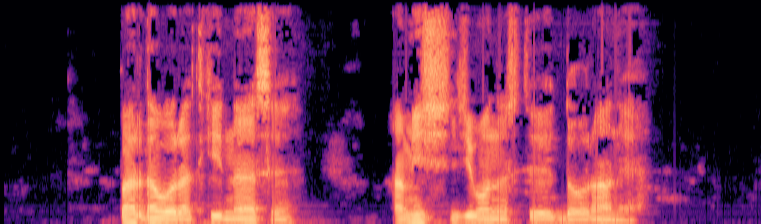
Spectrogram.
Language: Kati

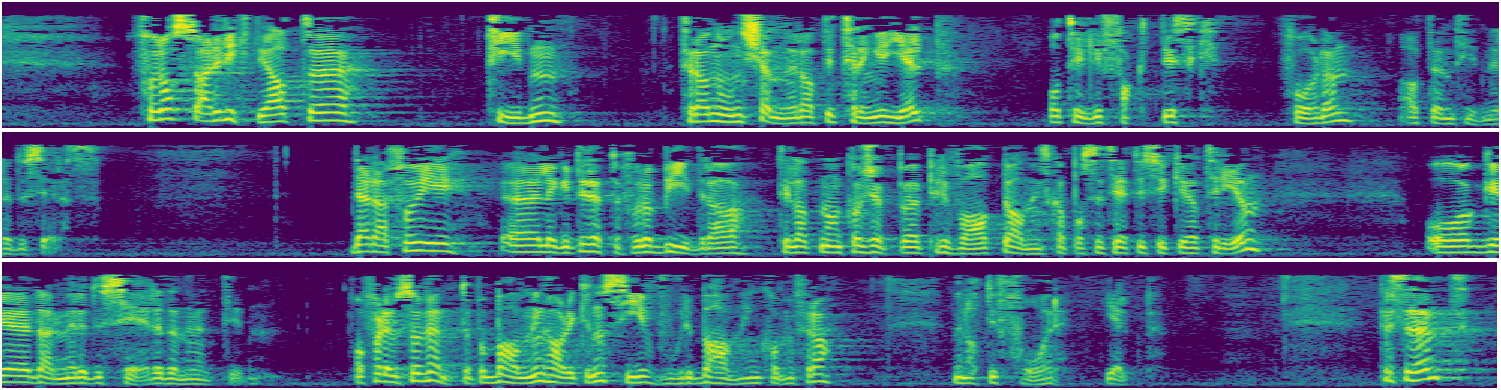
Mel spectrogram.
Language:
Norwegian Bokmål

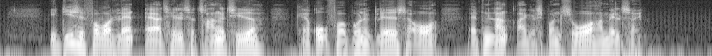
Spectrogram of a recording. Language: Danish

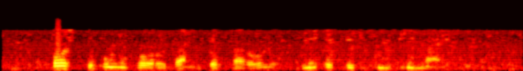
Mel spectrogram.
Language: Esperanto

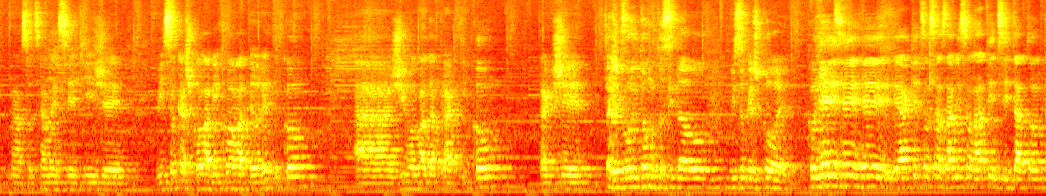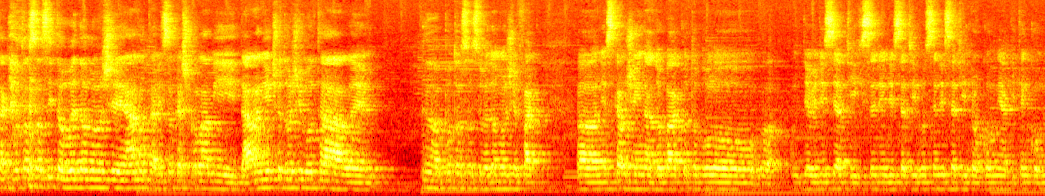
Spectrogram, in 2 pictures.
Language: Slovak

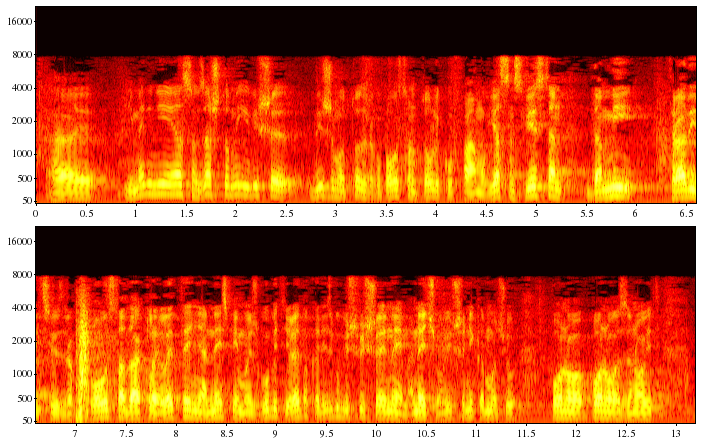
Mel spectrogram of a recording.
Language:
Croatian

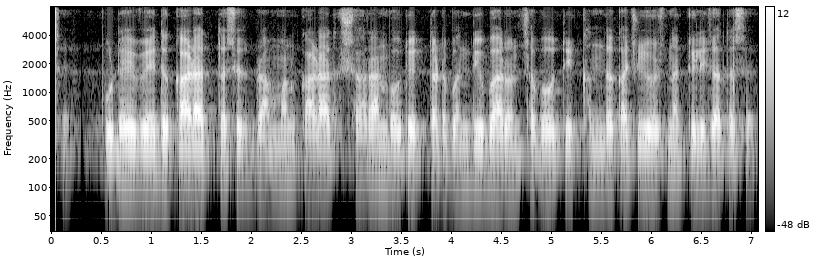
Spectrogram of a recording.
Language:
Marathi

